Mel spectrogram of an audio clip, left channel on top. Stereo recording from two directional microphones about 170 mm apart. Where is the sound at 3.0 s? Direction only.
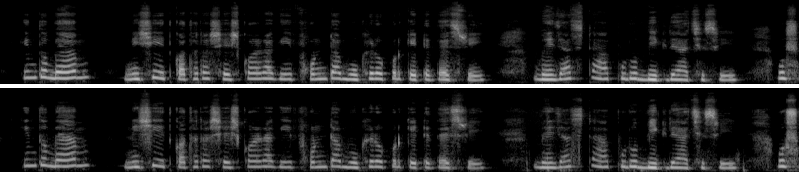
10° right (ahead or behind).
